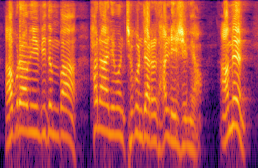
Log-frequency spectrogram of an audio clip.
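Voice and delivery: ordinary delivery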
